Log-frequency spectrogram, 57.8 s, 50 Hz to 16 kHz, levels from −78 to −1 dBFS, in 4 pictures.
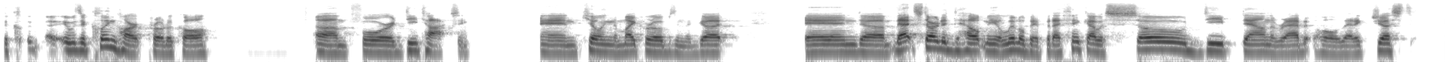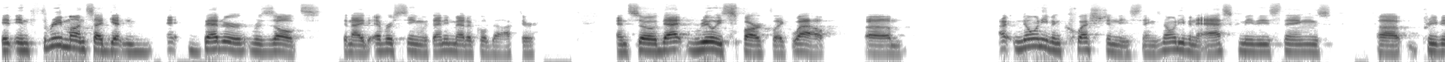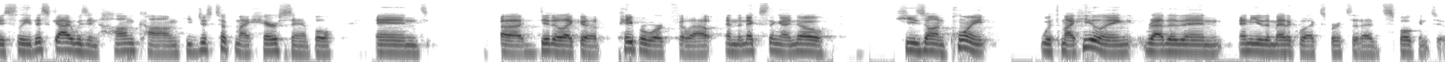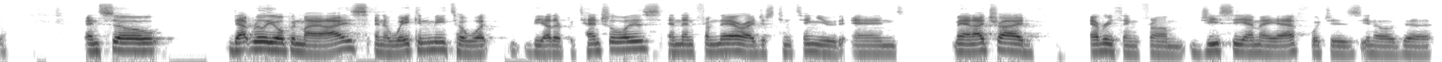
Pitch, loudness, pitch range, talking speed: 130 Hz, -28 LUFS, 120-145 Hz, 165 wpm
